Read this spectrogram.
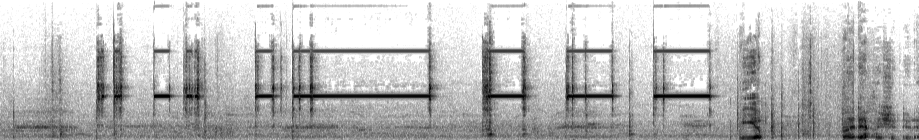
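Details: Homebuilt T-match antenna tuner, multimeter continuity test of the case cover grounded through two screws: a string of steady high-pitched beeps, each up to about a second as the probe touches; continuity solid, case grounded.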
